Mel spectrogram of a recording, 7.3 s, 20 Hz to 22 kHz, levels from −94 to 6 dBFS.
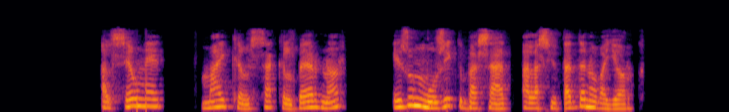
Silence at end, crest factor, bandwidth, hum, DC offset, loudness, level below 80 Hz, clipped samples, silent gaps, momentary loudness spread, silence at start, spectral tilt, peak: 0.95 s; 16 dB; 7.8 kHz; none; under 0.1%; -20 LUFS; -58 dBFS; under 0.1%; 1.71-1.92 s, 3.47-3.91 s, 5.14-5.21 s; 10 LU; 1 s; -4.5 dB/octave; -4 dBFS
